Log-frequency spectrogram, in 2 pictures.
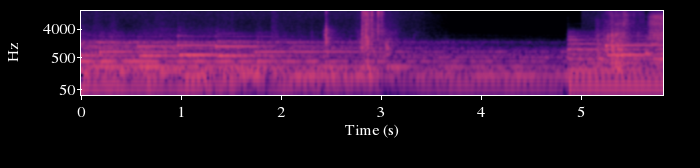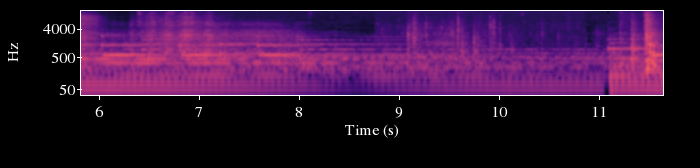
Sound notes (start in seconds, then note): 0.1 gentle music; 5.0 door creaks; 6.0 gentle music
